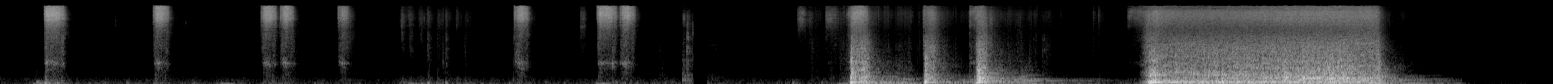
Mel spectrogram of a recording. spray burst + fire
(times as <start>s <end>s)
8.4s 10.5s, 11.3s 14.4s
